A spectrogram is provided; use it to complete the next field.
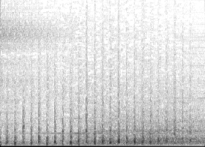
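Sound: helicopter rotor sound effect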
